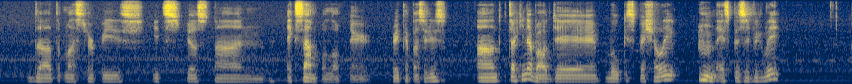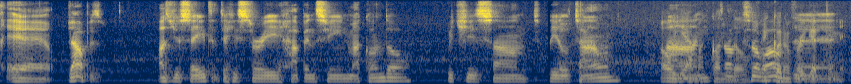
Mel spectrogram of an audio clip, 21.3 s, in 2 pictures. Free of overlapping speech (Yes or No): No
